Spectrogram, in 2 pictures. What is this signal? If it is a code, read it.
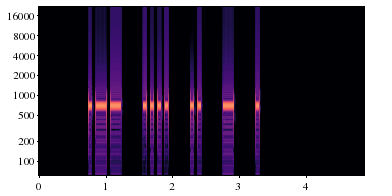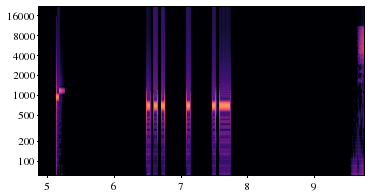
Morse code, heard as a keyed tone, about 22 wpm, spaced as for 16 wpm, 700 Hz. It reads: WHITE SEA
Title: 2x Character Spacing - Top 300 Words - 22wpm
